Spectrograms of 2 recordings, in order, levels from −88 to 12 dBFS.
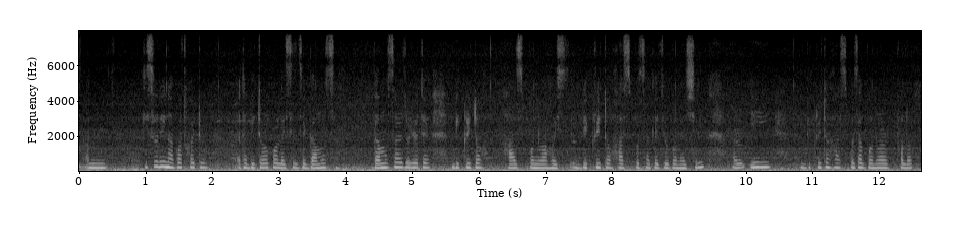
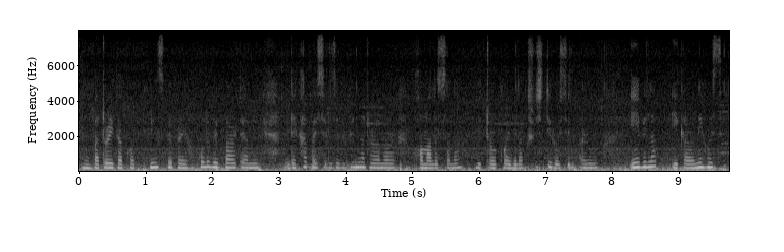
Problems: constant background noise, low volume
